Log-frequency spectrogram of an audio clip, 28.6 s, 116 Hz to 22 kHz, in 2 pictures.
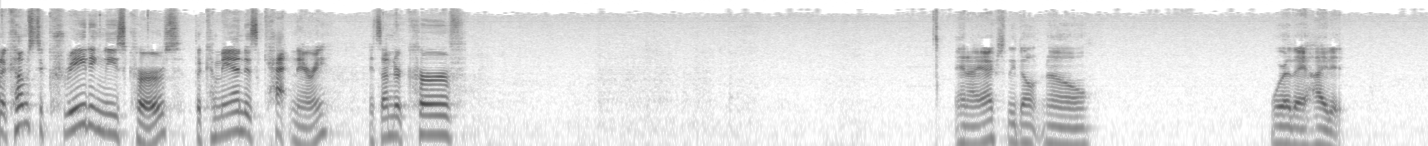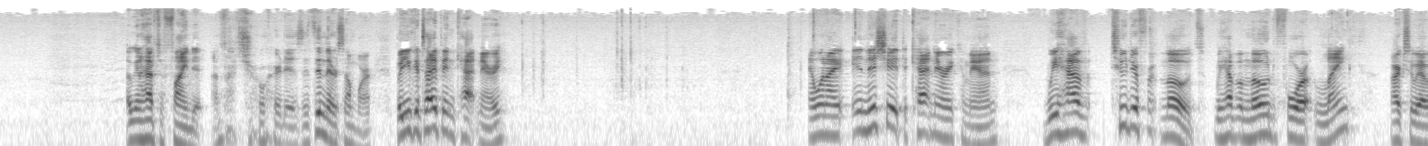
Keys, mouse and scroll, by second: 0.1 click, 0.7 scroll, 1.5 right click, 2.0 middle click, 2.1 middle click, 4.0 click, 9.0 click, 17.0-22.1 drag, 19.6-21.3 typing, 22.3 Return, 27.8-28.5 drag.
